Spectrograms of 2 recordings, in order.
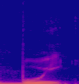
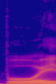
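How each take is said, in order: First: It is said with a Jamaican-like accent. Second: It is said in a plain American accent.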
